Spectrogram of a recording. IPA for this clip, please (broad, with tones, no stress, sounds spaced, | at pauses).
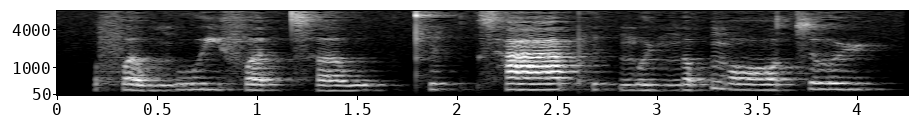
f ɐ˨˩ w ŋ uː˨ j f ɐ˨˥ t̚ t͡sʰ ɐ˨˧ w | t̪ʰ ɪ˨ k̚ t͡sʰ aː˨˧ pʰ ɪ˨ k̚ m ɵ˨ ɥ ŋ ɐ˨˥ p̚ ŋ ɔː˨˧ t͡s ɵ˥ ɥ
